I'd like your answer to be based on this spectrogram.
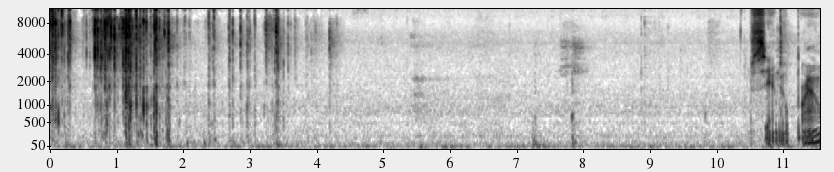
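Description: Foil wrapper of a 2025 NFL football trading card pack crinkles and tears open up close, with loud rustling bursts at the start and again near the end, quieter handling between and speech around it.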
